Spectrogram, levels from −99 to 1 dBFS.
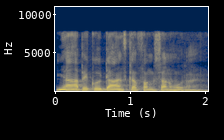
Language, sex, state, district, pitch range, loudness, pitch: Hindi, male, Uttar Pradesh, Muzaffarnagar, 125-155 Hz, -22 LUFS, 140 Hz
